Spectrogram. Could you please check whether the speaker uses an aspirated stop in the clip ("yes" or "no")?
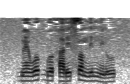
no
